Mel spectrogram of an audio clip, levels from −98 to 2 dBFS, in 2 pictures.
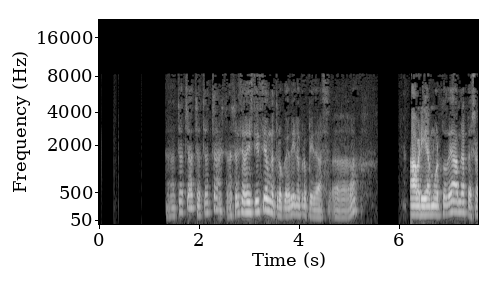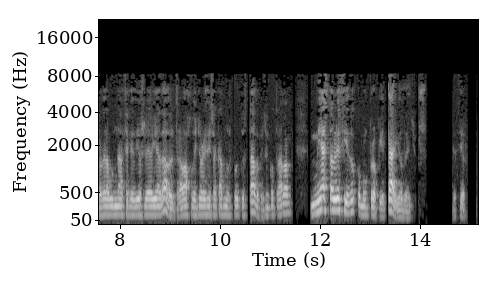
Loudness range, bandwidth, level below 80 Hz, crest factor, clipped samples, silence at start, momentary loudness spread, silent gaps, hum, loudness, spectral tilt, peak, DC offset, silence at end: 5 LU; 8.8 kHz; -68 dBFS; 20 dB; under 0.1%; 1.35 s; 15 LU; 5.58-5.98 s, 14.16-14.64 s; none; -24 LUFS; -6 dB/octave; -4 dBFS; under 0.1%; 0.3 s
